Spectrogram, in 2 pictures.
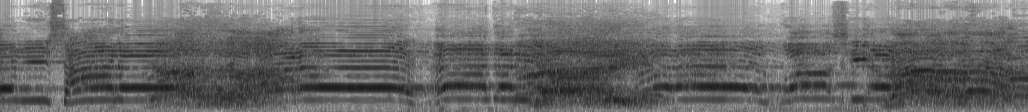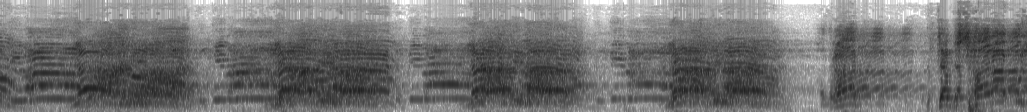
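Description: Large crowd at an Urs gathering shouting the takbir, Allahu Akbar, as a battle cry in loud, repeated rhythmic call-and-response surges, close and powerful, with a leader's voice between chants.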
